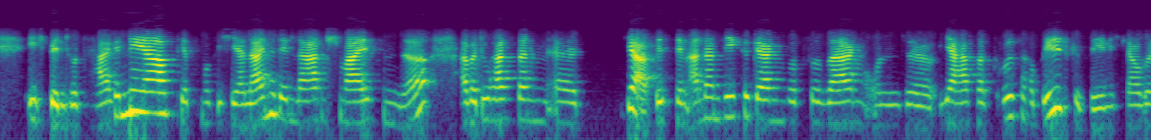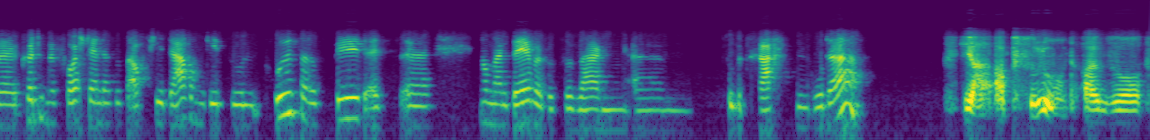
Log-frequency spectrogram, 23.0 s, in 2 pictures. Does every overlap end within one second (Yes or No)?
Yes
